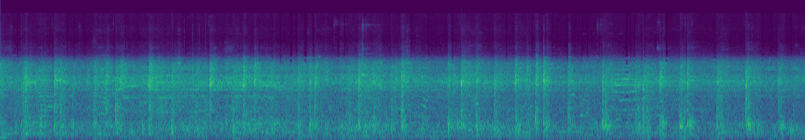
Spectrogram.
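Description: Passenger train running at speed, heard from on board: wheels clattering over the rail joints and the coach rattling, with a steady rumble underneath.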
